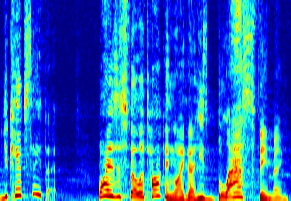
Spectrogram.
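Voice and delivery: high, offended religious teacher; a hammed-up scandalized lawyer; indignant scribe. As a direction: squeak out the outrage. Scribes' indignant thoughts voiced.

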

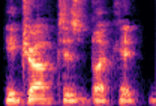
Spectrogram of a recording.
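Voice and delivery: usual speaking voice

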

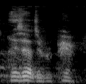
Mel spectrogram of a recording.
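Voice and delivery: soft, shaky nervous murmur. Acted. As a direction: whisper it with jitters. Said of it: "I'm nervous".

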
